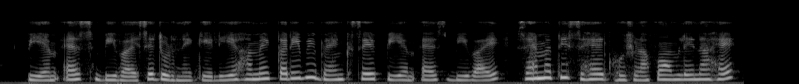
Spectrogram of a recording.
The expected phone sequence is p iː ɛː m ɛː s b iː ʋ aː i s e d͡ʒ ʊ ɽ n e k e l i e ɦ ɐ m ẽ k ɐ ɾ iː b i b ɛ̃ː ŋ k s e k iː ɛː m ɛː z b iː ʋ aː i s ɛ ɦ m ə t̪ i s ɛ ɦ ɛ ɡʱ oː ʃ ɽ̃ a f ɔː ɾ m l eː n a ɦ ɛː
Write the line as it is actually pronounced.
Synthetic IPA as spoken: p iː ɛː m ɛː s b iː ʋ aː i s e d͡ʒ ʊ ɽ n e k e l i e ɦ ɐ m ẽ k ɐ ɾ iː b i b ɛ̃ː ŋ k s e p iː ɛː m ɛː s b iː ʋ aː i s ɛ ɦ m ə t̪ i s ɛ ɦ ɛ ɡʱ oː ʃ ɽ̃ a f ɔː ɾ m l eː n a ɦ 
